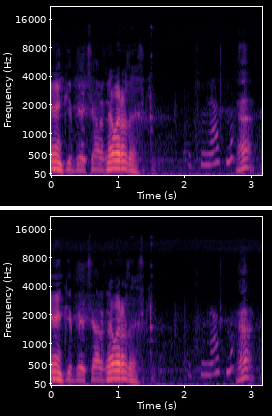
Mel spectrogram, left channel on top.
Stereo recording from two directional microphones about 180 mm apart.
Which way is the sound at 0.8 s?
10° left (ahead or behind).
